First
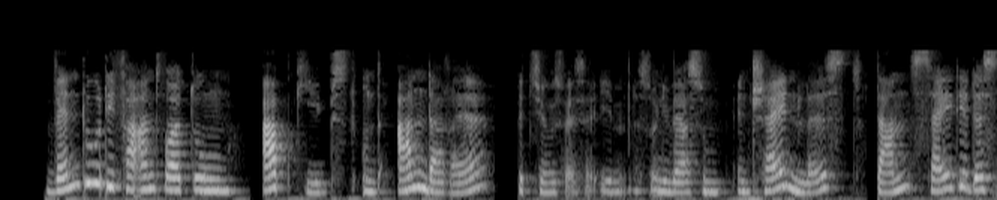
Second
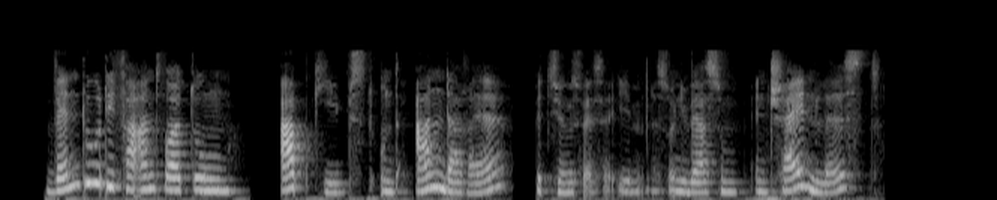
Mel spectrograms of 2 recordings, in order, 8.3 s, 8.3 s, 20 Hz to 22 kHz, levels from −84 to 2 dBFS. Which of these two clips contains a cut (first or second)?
first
